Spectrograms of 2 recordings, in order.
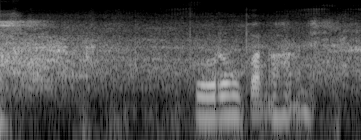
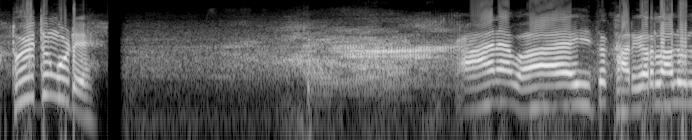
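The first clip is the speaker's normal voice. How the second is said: loud over traffic; 4 semitones higher, 5 dB louder than usual. Real, not acted.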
